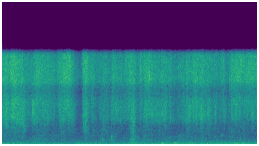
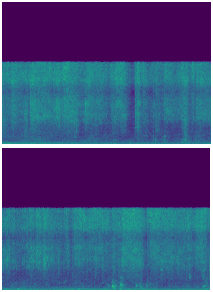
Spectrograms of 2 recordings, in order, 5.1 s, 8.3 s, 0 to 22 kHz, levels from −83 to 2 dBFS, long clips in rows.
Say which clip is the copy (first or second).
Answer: second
